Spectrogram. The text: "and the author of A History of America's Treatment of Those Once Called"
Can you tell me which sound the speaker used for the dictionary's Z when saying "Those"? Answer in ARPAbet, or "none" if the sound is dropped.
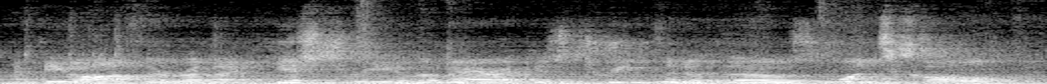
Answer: Z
